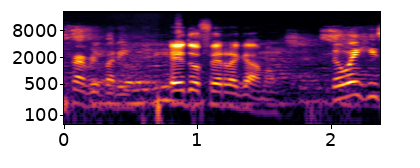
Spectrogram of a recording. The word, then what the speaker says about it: Edo Ferragamo: how do you say your name for everybody Hado Ferragamo the way he says it it makes me like it just puts me to shame Hado Ferragamo Paragon you might be from Italy yes I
